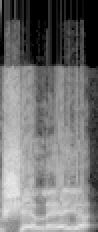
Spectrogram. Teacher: então geleia tem um ditongo decrescente oral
